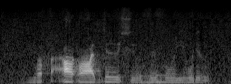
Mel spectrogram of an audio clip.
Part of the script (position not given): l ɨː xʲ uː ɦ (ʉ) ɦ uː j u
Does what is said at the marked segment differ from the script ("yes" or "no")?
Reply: yes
